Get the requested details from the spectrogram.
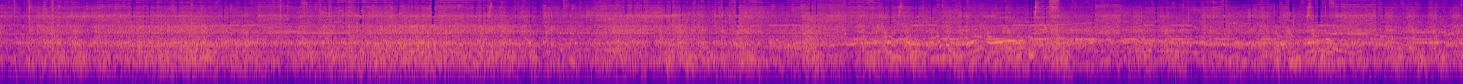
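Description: An arcade game plays loud music and battle sound effects through its speakers.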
